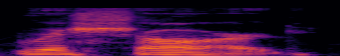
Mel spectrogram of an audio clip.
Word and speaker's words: Richard: He It was spelled like the name Richard, but he pronounced it Rashard.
